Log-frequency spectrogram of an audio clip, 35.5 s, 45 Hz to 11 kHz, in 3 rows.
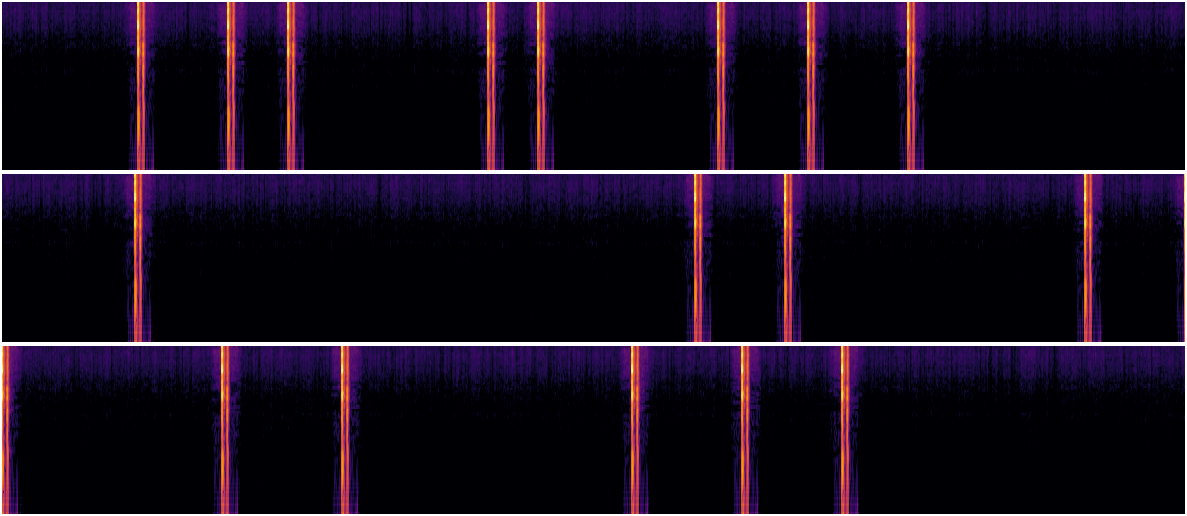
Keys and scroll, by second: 10.5-11.0 typing, 11.0 Return, 33.4-34.0 typing, 34.0 Return.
